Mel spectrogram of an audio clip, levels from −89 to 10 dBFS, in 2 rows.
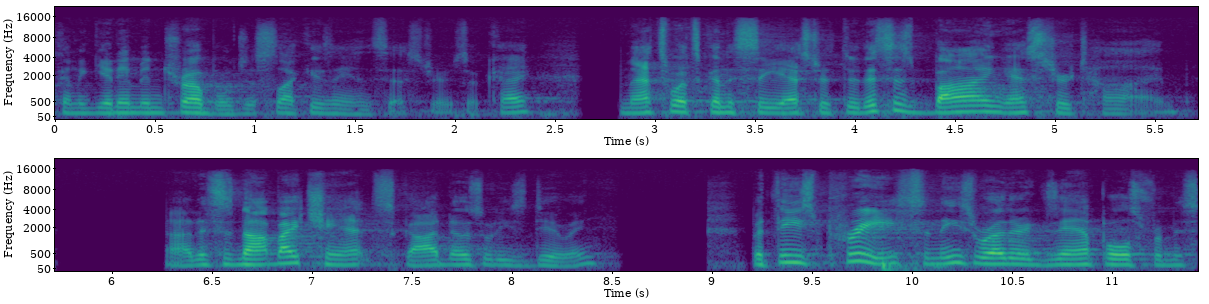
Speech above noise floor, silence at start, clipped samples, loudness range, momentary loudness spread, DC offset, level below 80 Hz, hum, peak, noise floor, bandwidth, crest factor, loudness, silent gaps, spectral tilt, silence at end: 45 dB; 0 s; under 0.1%; 4 LU; 18 LU; under 0.1%; -60 dBFS; none; -6 dBFS; -73 dBFS; 16 kHz; 24 dB; -27 LUFS; none; -4.5 dB/octave; 0 s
